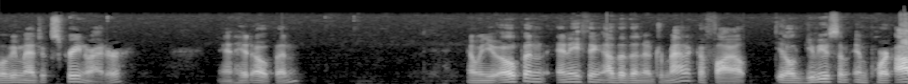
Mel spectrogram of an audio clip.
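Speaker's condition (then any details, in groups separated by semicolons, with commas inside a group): No condition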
